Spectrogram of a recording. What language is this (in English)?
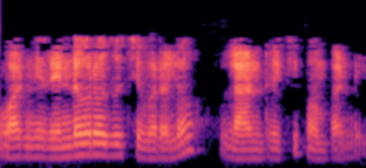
Telugu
